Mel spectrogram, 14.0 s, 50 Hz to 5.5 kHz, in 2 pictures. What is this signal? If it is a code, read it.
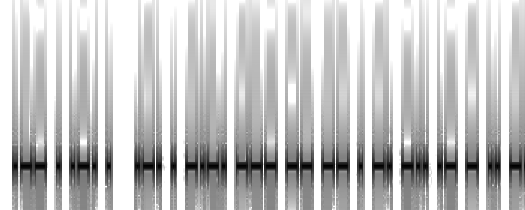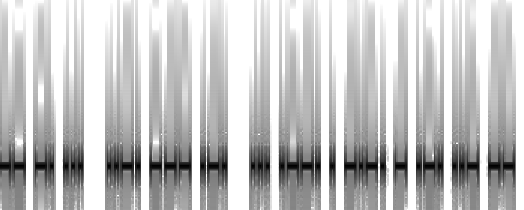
Morse code, heard as a keyed tone, about 25 wpm, 600 Hz. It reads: WERE RECOMMENDATIONS FOR SPECTRUM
